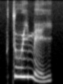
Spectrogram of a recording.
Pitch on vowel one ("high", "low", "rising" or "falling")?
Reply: high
